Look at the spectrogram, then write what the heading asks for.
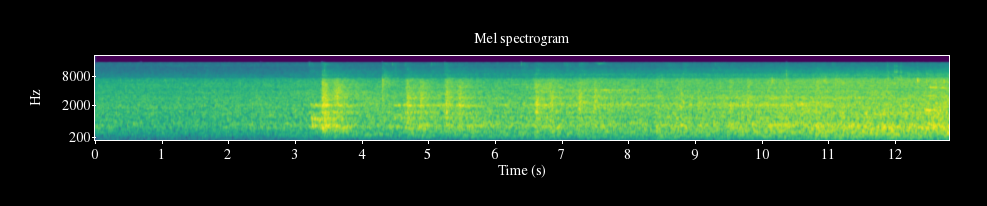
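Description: Sōbu Line local electric commuter train pulling into the platform. The station is quiet with a steady hum until about three seconds in, when the train's running noise comes in. Its wheels then clack over rail joints in a series of knocks, growing louder as it draws alongside.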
